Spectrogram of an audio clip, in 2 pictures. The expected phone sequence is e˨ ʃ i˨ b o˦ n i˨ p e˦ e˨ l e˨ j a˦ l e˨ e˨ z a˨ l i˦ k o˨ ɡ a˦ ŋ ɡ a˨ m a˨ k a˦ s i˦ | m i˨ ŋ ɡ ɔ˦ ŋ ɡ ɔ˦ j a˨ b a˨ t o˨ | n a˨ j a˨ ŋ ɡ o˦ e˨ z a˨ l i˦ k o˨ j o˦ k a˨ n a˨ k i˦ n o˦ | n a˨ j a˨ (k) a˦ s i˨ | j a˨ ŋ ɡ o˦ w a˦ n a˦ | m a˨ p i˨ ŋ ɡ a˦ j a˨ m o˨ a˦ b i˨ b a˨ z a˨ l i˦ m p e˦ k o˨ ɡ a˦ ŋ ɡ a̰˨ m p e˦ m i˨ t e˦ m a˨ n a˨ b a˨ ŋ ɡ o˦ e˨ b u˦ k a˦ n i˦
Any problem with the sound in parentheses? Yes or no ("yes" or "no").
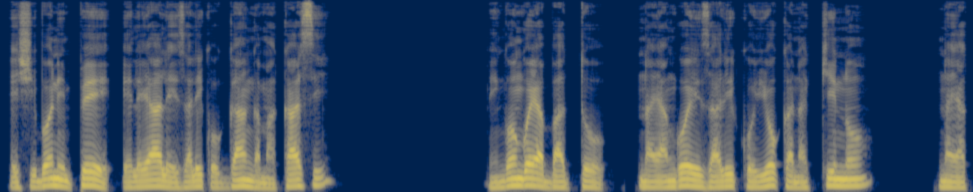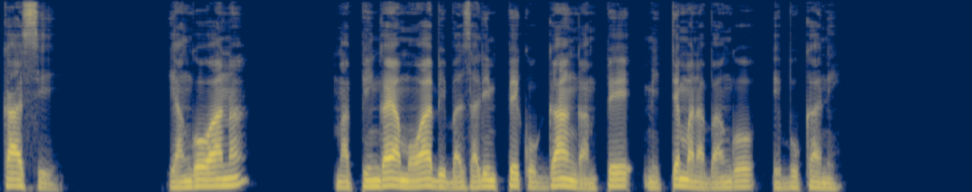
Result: no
